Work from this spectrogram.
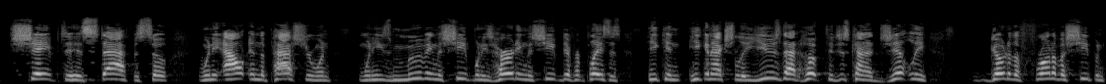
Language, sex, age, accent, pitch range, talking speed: English, male, 30-49, American, 205-265 Hz, 250 wpm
